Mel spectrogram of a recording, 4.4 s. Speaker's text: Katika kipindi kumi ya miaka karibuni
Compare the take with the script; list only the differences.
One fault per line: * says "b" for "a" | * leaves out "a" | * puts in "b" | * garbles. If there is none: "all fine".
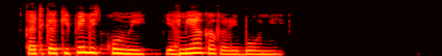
all fine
